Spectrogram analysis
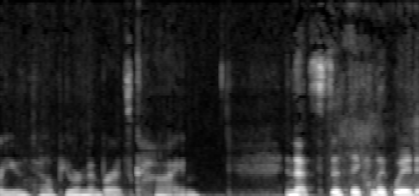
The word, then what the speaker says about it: chyme: chyme again a science we're going to use the ch like we did with trachea and bronchi um is going to be ch y in e and it's pronounced chyme i put the little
